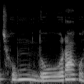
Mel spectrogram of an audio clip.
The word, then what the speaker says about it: 종로: 2번은 보면 종로가 있죠. 종로. 근데 얘가 발음이 될 때 종로라고 됩니다. 그래서 보면 리을이 무엇으로 바뀌었죠? 리을이 니은으로 바뀌었습니다.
